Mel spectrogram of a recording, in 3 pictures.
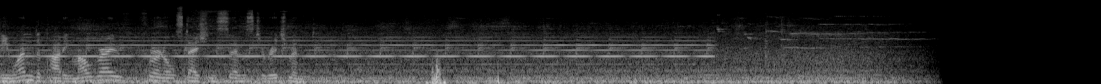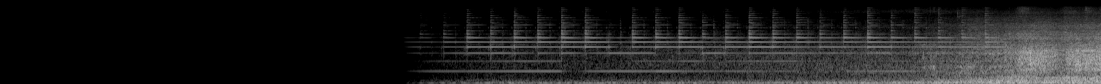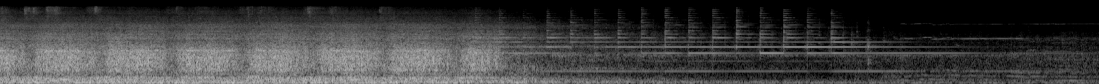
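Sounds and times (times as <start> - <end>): level crossing bells ringing: 0.0 - 7.2, 15.1 - 21.6, 26.6 - 32.8
electric train wheels clacking: 15.9 - 32.9.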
